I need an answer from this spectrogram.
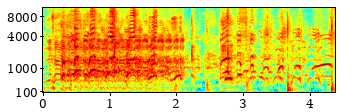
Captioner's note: group laughs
